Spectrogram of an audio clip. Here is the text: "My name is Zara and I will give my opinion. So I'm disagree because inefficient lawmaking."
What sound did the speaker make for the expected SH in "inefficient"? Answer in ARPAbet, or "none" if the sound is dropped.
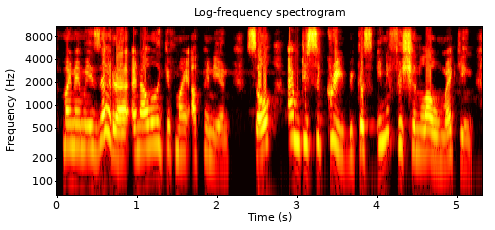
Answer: SH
